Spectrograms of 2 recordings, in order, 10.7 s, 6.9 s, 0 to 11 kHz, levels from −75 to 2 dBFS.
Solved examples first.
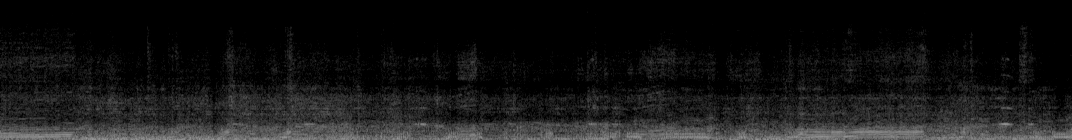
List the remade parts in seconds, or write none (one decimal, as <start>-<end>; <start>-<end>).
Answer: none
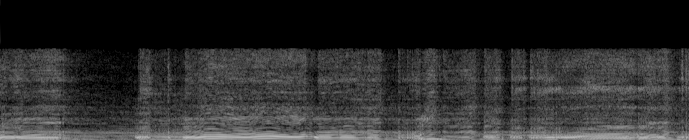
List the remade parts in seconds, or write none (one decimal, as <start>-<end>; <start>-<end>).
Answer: 4.7-6.9

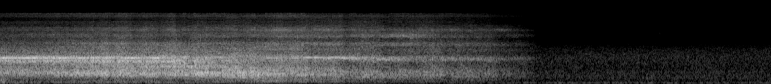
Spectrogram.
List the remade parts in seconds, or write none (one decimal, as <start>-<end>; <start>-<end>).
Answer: 1.6-4.4

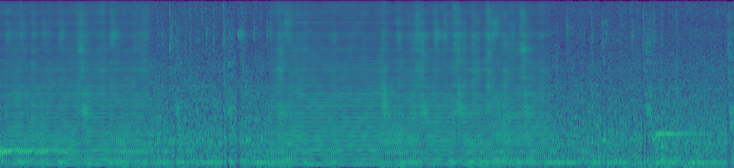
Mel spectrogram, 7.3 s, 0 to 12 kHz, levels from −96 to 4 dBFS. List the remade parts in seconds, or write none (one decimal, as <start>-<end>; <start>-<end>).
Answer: 0.0-1.5; 2.7-5.5

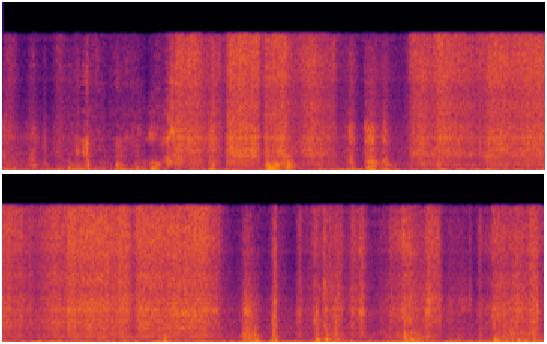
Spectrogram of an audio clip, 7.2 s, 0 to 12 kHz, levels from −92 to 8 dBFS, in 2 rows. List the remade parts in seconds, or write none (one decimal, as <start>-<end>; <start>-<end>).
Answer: 0.0-0.5; 1.1-7.2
